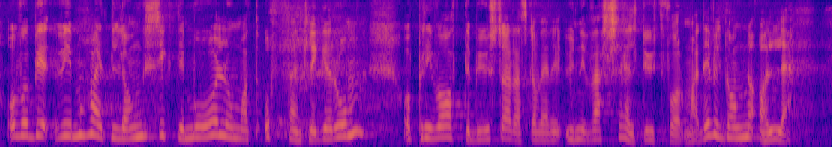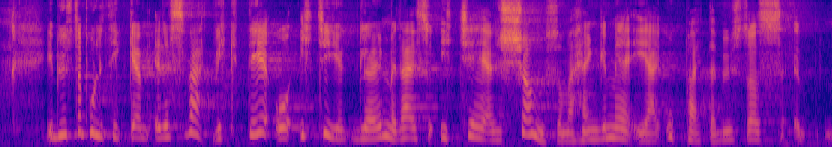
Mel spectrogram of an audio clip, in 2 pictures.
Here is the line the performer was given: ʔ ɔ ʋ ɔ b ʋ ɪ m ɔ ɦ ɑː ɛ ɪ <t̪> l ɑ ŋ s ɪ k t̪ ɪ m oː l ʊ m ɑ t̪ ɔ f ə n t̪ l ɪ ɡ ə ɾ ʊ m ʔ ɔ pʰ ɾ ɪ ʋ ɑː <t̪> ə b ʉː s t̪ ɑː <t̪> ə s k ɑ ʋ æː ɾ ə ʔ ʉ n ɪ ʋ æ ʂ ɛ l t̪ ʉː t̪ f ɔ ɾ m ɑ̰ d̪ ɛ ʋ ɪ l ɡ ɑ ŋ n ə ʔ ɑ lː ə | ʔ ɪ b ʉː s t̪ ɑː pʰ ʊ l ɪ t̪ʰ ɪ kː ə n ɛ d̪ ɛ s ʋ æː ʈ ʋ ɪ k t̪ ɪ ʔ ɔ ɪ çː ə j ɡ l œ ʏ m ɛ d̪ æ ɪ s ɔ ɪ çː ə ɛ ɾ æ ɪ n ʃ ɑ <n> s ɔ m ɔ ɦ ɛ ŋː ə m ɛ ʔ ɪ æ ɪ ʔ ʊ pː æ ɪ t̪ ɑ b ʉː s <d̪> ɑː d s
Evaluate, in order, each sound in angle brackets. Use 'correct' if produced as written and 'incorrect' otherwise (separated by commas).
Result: correct, correct, incorrect, incorrect, incorrect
